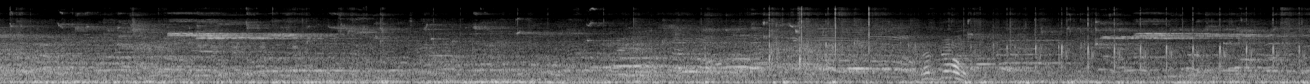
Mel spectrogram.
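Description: A basketball bouncing on a hardwood gym floor among players' and spectators' voices, echoing in a large gym. Near the end it is dribbled in a steady run of bounces, about three a second.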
